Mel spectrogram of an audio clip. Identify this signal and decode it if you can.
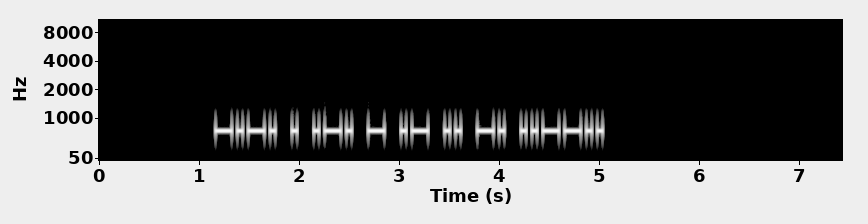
Morse code, heard as a keyed tone, about 22 wpm, 700 Hz. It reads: CERTAIN?
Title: 4x Word-Spacing - Sentences from Top 500 Words - 22wpm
